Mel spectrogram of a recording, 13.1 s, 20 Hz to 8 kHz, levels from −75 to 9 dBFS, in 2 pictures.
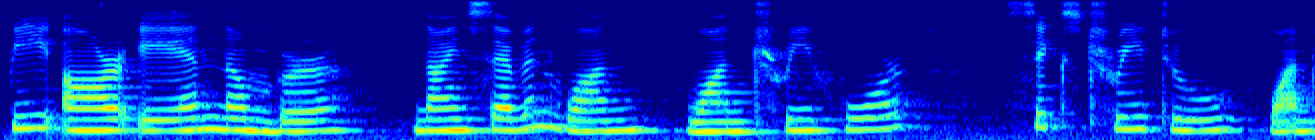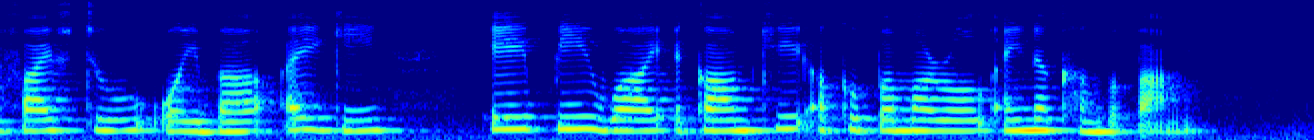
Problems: none marked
